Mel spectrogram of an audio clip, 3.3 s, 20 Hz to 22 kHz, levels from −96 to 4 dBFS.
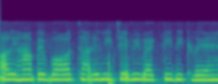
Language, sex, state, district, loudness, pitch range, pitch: Hindi, female, Jharkhand, Deoghar, -13 LUFS, 235-245 Hz, 240 Hz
